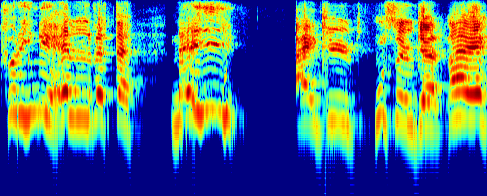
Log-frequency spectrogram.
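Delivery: put-on loud, very slow yelling, long "nej". Describing a man watching athletics on TV with the speaker, imitating him yelling at the TV. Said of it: "sitter framför tvn och bara skriker".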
